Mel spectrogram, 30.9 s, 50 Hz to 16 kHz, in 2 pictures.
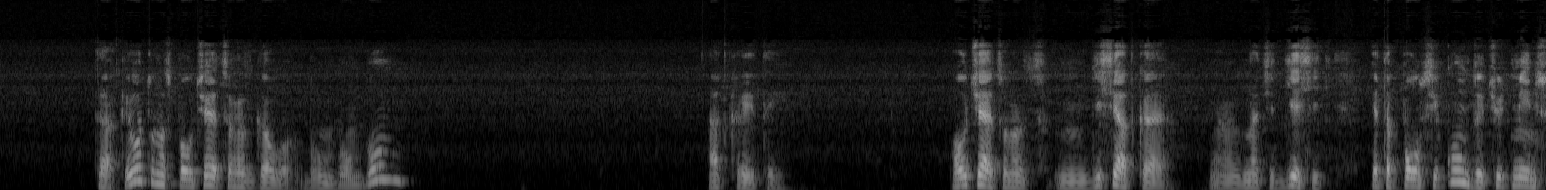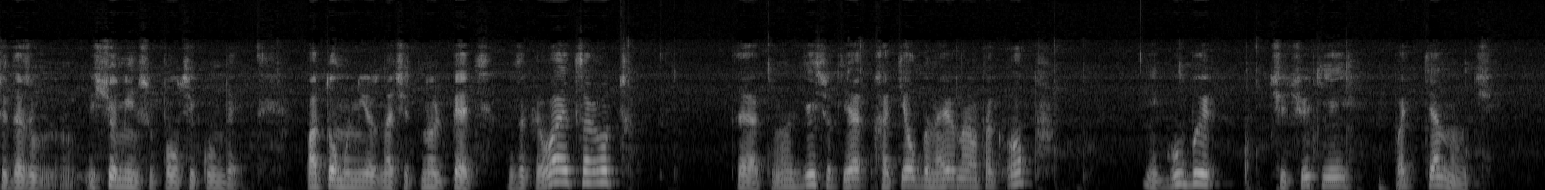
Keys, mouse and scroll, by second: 1.4-13.2 drag, 18.4-22.0 drag, 22.3 middle click, 25.2 g, 26.4 middle click, 28.7-29.0 middle drag, 29.4 g.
